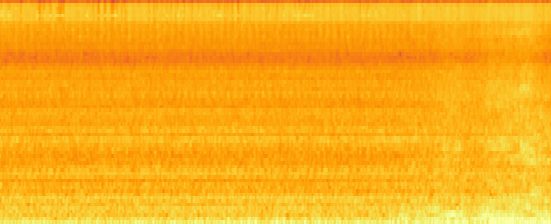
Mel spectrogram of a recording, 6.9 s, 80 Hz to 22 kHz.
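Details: 2004 Yamaha FZ6 with immobiliser eliminator, misfiring when coming down to idle, dipping to 970 rpm versus 1260–1320 spec when warm: uneven, loping, stumbling idle with dropouts as revs sag; owner suspects a bad ignition coil.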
